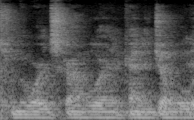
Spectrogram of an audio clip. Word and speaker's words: Scramble: Scramble. Scramble. Like the egg.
